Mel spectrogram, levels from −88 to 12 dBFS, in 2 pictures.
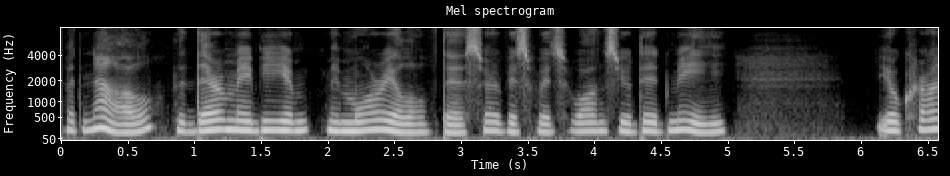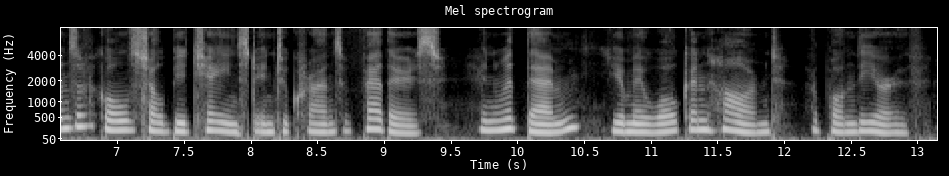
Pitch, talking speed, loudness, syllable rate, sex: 190 Hz, 170 wpm, -16 LUFS, 4.3 syllables/s, female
